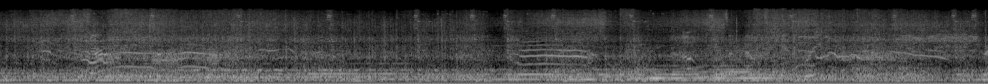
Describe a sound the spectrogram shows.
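Giant insects screech and shriek.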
